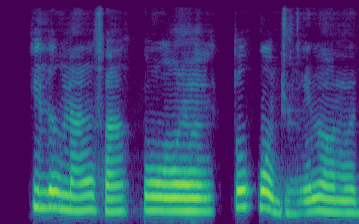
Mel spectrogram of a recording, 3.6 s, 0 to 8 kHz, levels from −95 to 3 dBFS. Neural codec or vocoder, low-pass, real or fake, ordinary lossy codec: codec, 24 kHz, 1 kbps, SNAC; 7.2 kHz; fake; none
